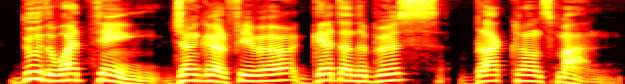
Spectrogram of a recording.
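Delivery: slow, high, careful English film titles; English accent. Real, not acted. Host reading Spike Lee titles to guest, in careful English. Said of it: "excuse mon accent anglais".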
